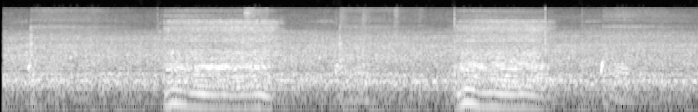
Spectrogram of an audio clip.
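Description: Two rattling, buzzing snores on inhalation, each about a second and a half long, over steady background hiss.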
